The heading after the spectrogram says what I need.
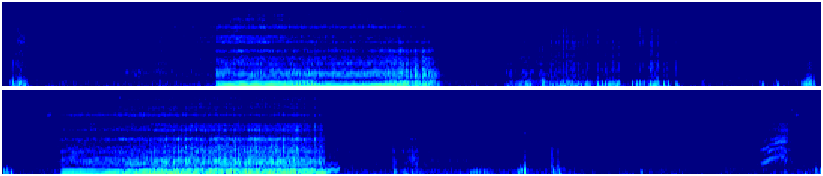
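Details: Two long, loud rattling snores on in-breaths from a sleeping adult man, followed by quiet room sounds; ordinary snoring during sleep.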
